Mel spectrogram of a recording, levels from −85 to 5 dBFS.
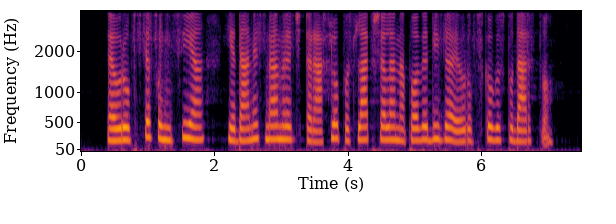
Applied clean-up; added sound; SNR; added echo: neural separator model SepFormer WHAMR!.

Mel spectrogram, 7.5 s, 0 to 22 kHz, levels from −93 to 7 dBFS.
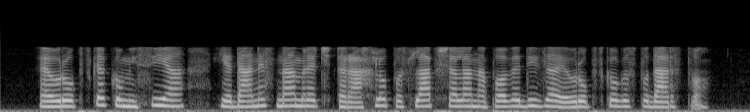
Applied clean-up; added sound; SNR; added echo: none; none; none; none.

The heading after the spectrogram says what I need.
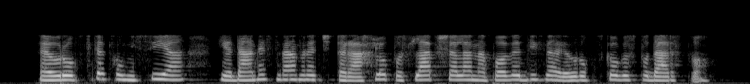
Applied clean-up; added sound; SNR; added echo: neural mask model DeepFilterNet 3.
